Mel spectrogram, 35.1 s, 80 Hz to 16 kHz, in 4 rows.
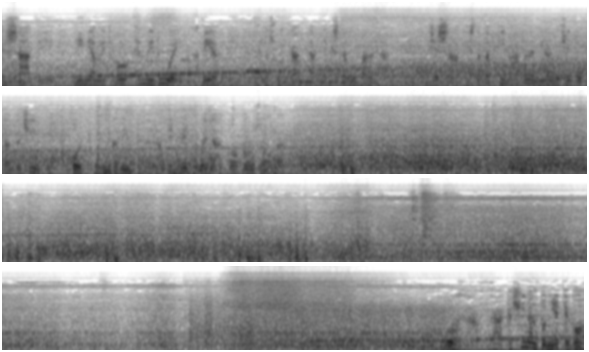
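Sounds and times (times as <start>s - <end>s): metro train running on track: 0.0s - 35.0s.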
